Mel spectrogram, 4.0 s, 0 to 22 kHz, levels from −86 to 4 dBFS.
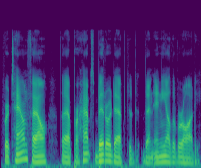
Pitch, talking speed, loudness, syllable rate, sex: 100 Hz, 195 wpm, -18 LUFS, 5.9 syllables/s, male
